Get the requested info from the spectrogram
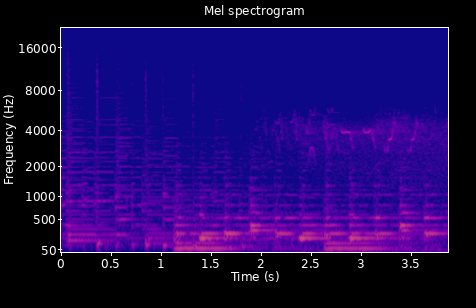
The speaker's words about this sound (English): St. Patrick woke up to the sounds of the birds chirping in the trees outside his master's house. The sun hadn't even risen yet.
